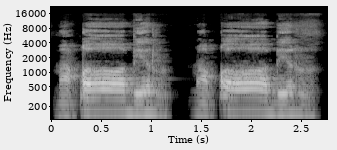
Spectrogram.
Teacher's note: মাকাবির জিহ্বার গোড়া তার বরাবর উপরে তালুর সাথে লাগবে।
